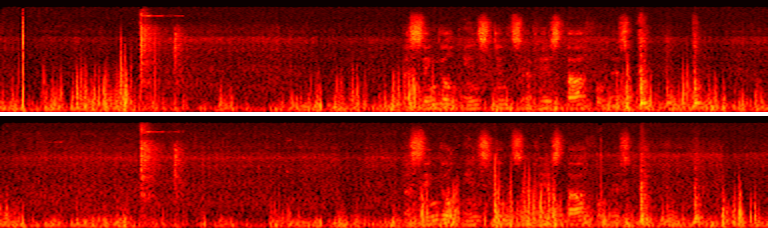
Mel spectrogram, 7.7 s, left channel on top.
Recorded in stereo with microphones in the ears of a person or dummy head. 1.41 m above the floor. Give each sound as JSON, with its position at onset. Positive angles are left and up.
{"t": 1.4, "sound": "a dropped coin", "side_deg": 5, "distance_m": 3.0}
{"t": 4.0, "sound": "a man speaking", "side_deg": 55, "distance_m": 2.5}
{"t": 6.4, "sound": "tapping", "side_deg": 50, "distance_m": 1.7}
